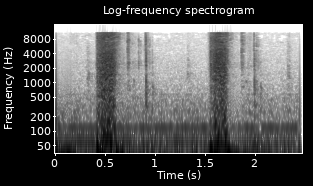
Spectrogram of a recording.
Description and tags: Spray Bottle
bottle, liquid, spray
